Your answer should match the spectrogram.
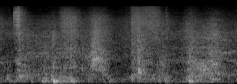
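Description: Two wrestlers shifting and rolling against each other on a foam mat: about five short rustling scuffs of bodies and clothing.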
